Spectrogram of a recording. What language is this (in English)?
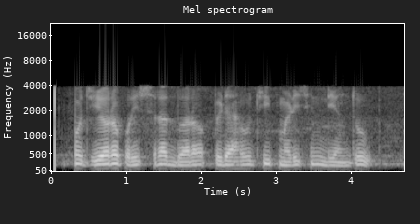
Odia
